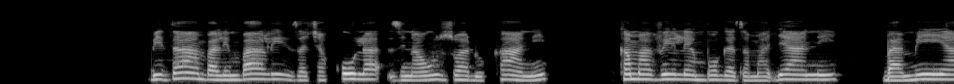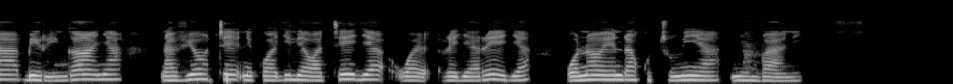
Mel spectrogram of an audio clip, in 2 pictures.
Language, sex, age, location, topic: Swahili, female, 36-49, Dar es Salaam, finance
